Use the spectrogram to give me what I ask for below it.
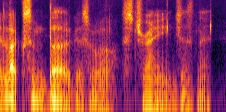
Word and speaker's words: Luxembourg: But we pronounce it as Luxembourg, Berg on the end there, Berg. Yeah, so strange, isn't it? So, but here we say borough, but there it's Berg, and and there's a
